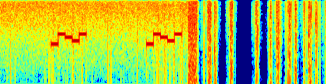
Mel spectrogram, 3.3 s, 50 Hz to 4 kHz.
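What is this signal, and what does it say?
Five-tone selective call (ZVEI), heard as quick runs of five tones, tones of about 70 ms. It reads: 25435 25435
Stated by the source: ZVEI five-tone selective call received on SDR.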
